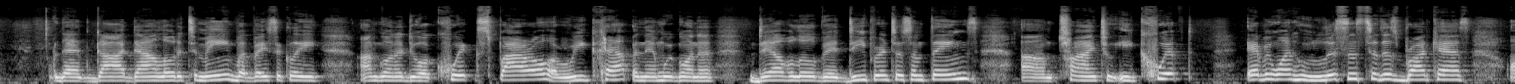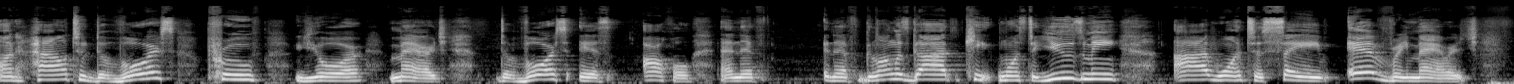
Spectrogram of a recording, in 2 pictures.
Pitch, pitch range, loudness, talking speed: 195 Hz, 170-225 Hz, -11 LUFS, 135 wpm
